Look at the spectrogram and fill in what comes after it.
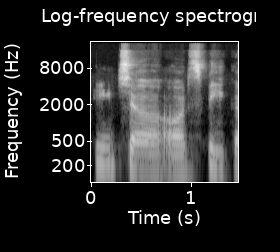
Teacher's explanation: the last suffix which is essentially the schwa sound, that doesn't take any stress. Okay, that's called an unstressed vowel.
